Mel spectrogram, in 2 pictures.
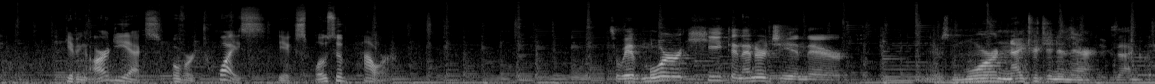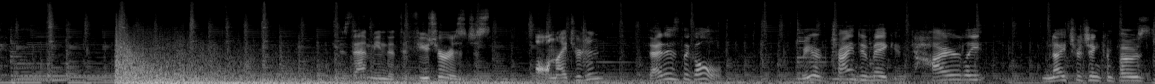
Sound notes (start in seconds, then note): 12.6 loud explosion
